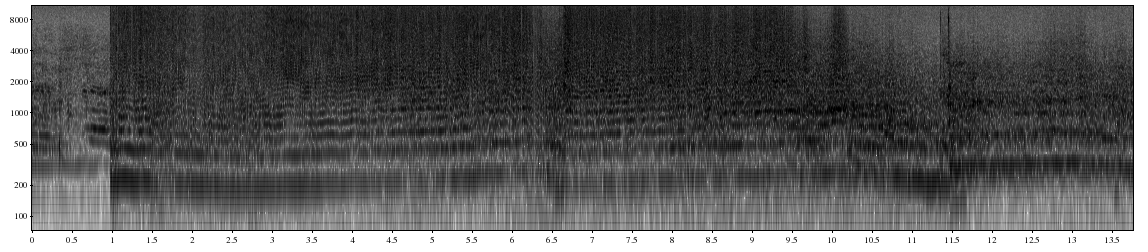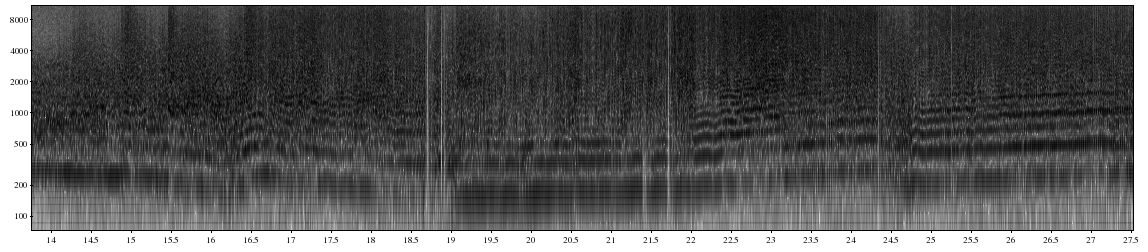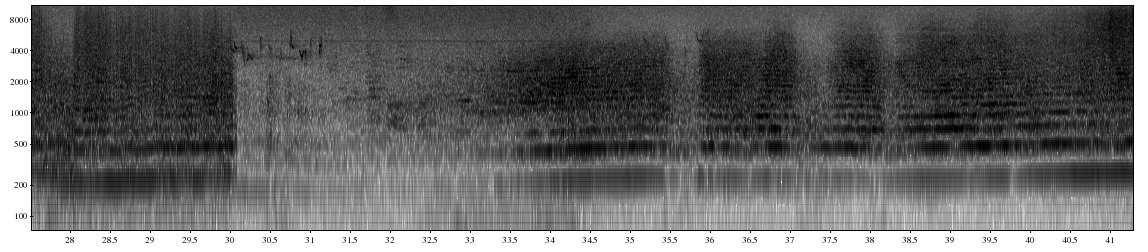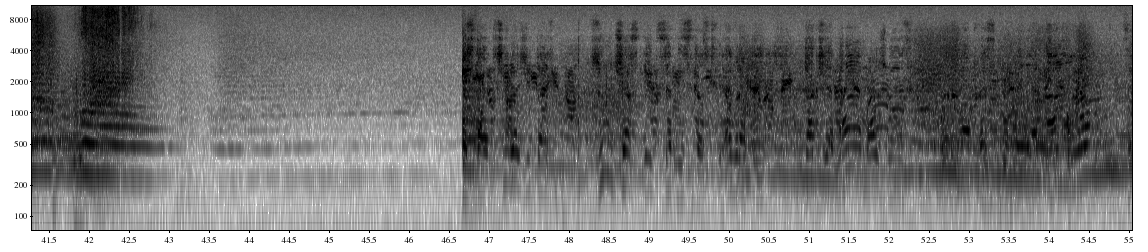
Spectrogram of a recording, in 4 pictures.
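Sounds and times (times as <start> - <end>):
race car engine revving: 0.0 - 45.4, 46.6 - 55.0.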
